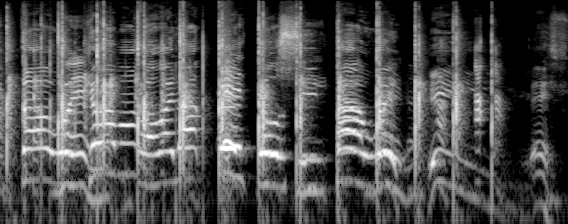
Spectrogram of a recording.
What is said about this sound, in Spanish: bienvenido, te recibimos con un fuerte aplauso.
